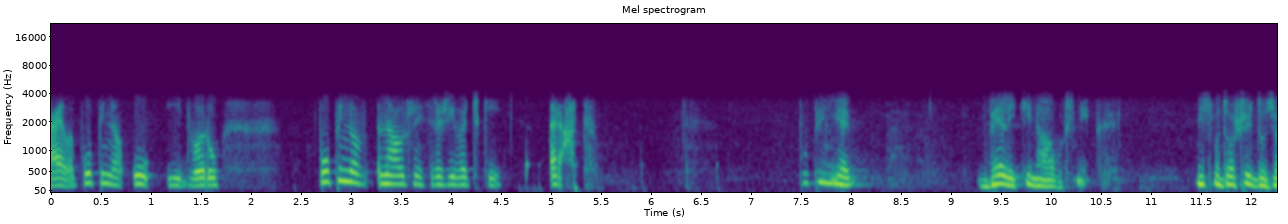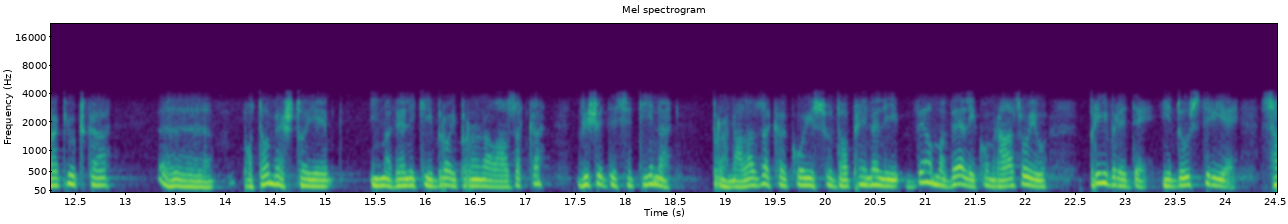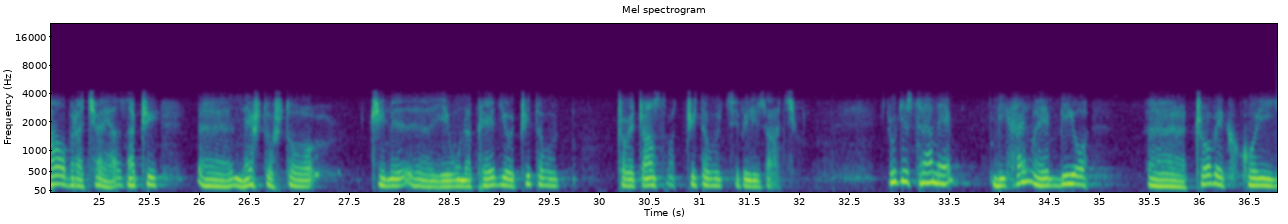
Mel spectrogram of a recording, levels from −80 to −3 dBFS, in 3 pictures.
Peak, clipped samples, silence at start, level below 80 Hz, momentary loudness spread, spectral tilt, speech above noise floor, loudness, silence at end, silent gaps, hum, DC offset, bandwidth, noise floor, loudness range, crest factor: -8 dBFS; under 0.1%; 0 s; -54 dBFS; 11 LU; -6.5 dB/octave; 40 dB; -19 LUFS; 0 s; none; none; under 0.1%; 4.3 kHz; -59 dBFS; 6 LU; 12 dB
